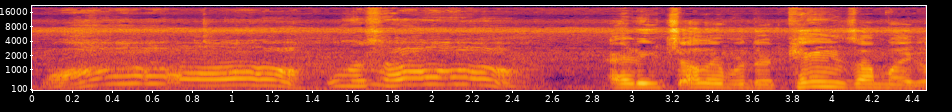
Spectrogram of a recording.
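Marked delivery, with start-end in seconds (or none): 0.1-2.4 much higher, squeaky taunt; mock challenge. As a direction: squeak out a silly old-man challenge. Old men dueling with canes.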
